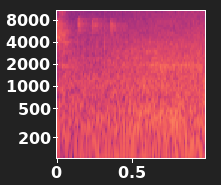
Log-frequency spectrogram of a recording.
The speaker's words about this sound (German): und der Regen, der auf das Moos tropft und der auf die Blätter tropft. Und das Rauschen ist aber der Wind in den Baumkronen.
